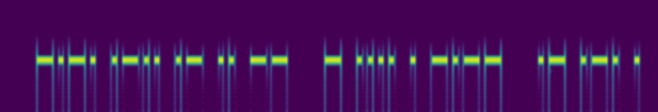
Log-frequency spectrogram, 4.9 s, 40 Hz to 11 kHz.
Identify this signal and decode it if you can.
Morse code, heard as a keyed tone, about 30 wpm, 550 Hz. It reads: CLAIM THEY ARE
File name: podcast / News headlines-1x-30x30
